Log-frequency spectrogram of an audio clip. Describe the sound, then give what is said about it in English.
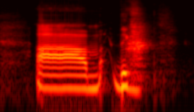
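A dog lets out a loud, drawn-out bark, followed by a second, shorter, rougher bark, with nothing else in the background. “Be quiet, dog.”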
